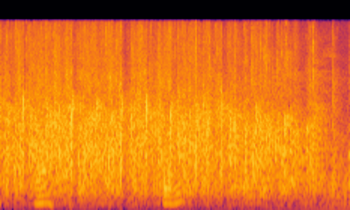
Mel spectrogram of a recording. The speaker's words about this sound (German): Tosender, donnernder Applaus, bitte!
